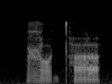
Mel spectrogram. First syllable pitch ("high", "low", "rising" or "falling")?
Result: low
